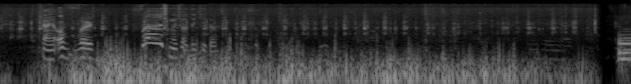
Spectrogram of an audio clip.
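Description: Uneven low rumble on the microphone, with two short wavering vocal calls about half a second and a second and a half in.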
